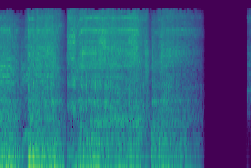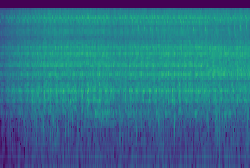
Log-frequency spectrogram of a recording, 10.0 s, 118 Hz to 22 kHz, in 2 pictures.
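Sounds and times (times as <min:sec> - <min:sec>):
model engine whirring and clattering: 0:05.0 - 0:10.0.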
